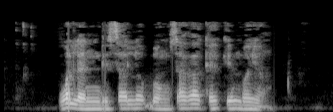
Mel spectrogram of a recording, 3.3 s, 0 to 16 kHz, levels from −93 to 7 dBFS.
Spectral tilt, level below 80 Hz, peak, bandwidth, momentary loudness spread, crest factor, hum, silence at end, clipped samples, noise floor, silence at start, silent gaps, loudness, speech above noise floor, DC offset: -5 dB/octave; -54 dBFS; 0 dBFS; 8 kHz; 7 LU; 22 dB; none; 0.6 s; under 0.1%; -53 dBFS; 0.6 s; none; -21 LUFS; 33 dB; under 0.1%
